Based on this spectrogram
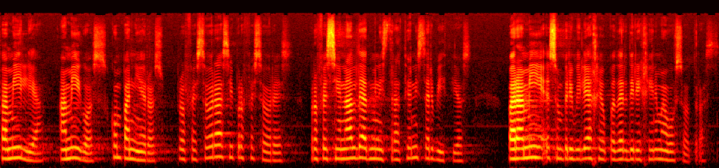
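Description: A woman with a Mauritanian accent talks at a moderate pace and fairly high pitch, her intonation fairly even over a quiet background. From Western Sahara. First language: Hassaniya Arabic (speaking Spanish). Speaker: social work graduate. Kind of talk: graduation speech. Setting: auditorium with audience. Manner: halting. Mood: emotional, grateful. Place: hall. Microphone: podium.

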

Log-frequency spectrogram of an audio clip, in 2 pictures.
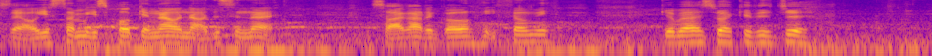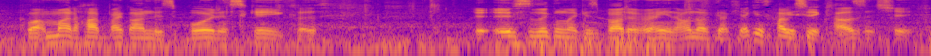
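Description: Noticeable background noise sits under the recording. A man speaks at a very fast pace in a fairly low voice. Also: dry sound with no echo. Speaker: vlogger. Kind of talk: casual vlog chat. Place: street. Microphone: phone near.

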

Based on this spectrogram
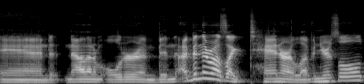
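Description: A man talks. He moves at a fairly quick pace. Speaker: vlogger. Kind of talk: casual vlog chat. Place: home room.

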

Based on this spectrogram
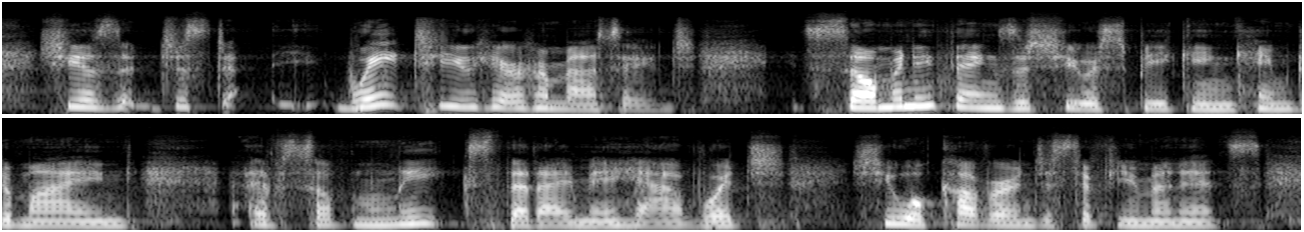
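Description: Over a quiet background, a woman speaks with a bright, sharp tone. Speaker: church campus director host. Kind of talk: church announcements and welcome. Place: stage. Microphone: handheld.

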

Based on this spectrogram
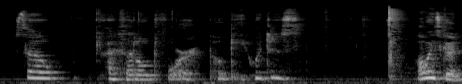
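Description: A woman's voice has a dark, mellow tone, with audible room echo around it.

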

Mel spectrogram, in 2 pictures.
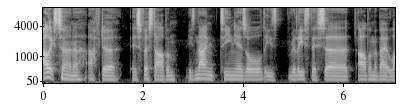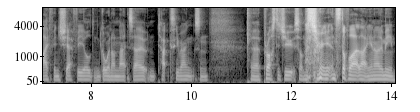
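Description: Speaking at a moderate pace, a man talks with an English accent. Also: fairly low pitch for a man, fairly even intonation, quiet background. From England. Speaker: music video blogger. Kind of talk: casual opinion monologue. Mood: relaxed, opinionated. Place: home room. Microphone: studio mic.

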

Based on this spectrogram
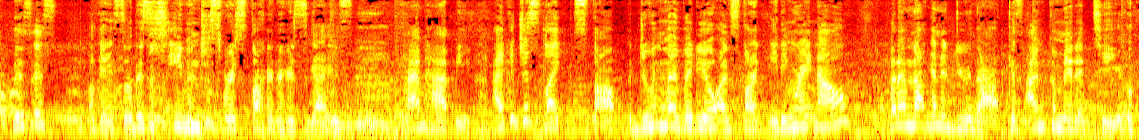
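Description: Lively intonation from a man, with crowd noise in the background. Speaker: food vlogger. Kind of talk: casual vlog chat. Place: bar. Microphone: phone near.

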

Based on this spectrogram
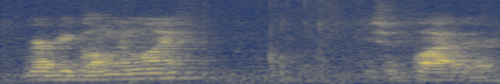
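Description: A man with an American accent in an upbeat tone, with light background noise and audible room echo. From Long Island, New York. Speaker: youth motivational speaker. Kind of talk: motivational pep talk to a university audience. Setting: stage with audience. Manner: earnest, emphatic, direct; upbeat, inspiring, warmly humorous. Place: hall.

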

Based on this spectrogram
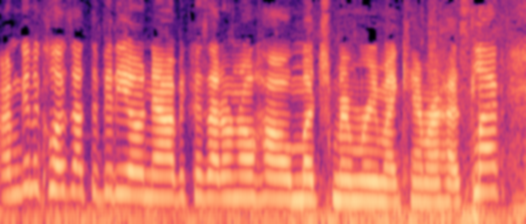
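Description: A high-pitched woman talks at a very fast pace with ordinary pitch variation, in a dry sound with no echo and light background noise. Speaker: family vlogger. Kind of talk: casual vlog chat. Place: car. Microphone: phone near.

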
